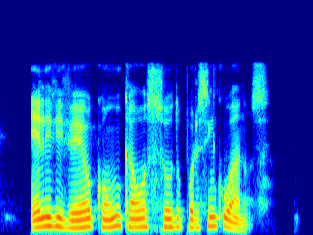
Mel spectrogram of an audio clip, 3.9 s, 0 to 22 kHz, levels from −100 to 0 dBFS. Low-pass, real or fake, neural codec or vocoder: 7.2 kHz; fake; codec, 16 kHz, 8 kbps, FunCodec, trained on Chinese and English, 25 frames a second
